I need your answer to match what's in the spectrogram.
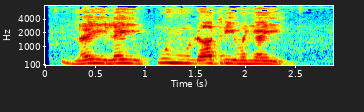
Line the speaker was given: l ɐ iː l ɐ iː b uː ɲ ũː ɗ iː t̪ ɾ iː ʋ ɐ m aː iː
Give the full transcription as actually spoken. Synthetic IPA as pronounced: l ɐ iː l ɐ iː p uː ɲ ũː ɗ aː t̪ ɾ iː ʋ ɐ ɲ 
